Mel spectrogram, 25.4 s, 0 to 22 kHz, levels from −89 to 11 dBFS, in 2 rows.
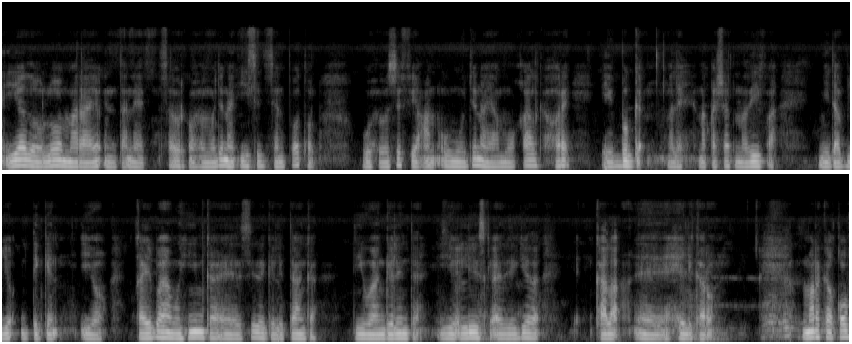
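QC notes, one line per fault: Throughout: Bluetooth LC3 compression. The speech has a plainly audible breathy, grainy edge in the upper range, where the codec fills thinned-out spectrum with noise. The character fits a 48 kbps stream with 7.5 ms frames, most likely LC3 over LE Audio.
9.04–9.07 s, 16.84–16.88 s and 24.52–24.55 s: lost LE Audio frames. Each is a brief noisy smear, about 22.5, 30 and 22.5 ms long. That fits three, four and three missing frames, patched by replaying the last spectrum with scrambled signs, so voiced sound turns hissy for an instant.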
